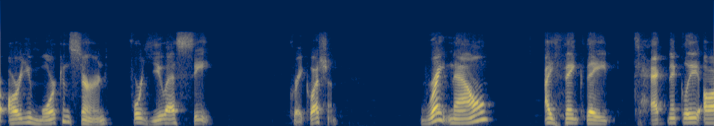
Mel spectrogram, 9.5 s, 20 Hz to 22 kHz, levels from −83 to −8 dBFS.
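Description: There are no technical faults to describe at any point in this speech.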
